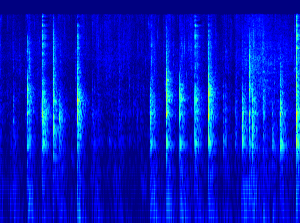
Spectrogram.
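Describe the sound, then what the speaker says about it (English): A utensil repeatedly scrapes and clinks against a metal pan while lasagne mince is chopped and mixed, in quick close bursts of clattering strokes with faint sizzling. "we're going to chop all of this up and get it all mixed in"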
